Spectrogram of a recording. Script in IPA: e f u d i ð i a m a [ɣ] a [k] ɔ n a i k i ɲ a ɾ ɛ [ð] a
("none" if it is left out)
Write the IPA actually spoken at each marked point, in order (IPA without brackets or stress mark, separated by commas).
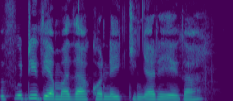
ð, k, ɣ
